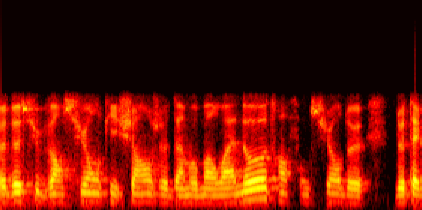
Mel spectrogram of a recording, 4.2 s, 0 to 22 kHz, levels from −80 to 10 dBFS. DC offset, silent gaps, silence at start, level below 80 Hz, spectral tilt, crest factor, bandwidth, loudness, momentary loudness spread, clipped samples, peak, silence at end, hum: under 0.1%; none; 0 s; -58 dBFS; -7.5 dB/octave; 18 dB; 4.3 kHz; -19 LUFS; 10 LU; under 0.1%; 0 dBFS; 0 s; none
